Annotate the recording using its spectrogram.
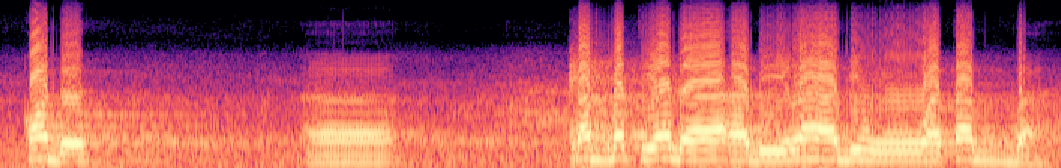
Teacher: Qalqalah menurut bahasa artinya bergetar, sedangkan menurut istilah adalah pengucapan huruf sukun yang disertai dengan getaran suara pada makhrajnya sehingga terdengar suara yang kuat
